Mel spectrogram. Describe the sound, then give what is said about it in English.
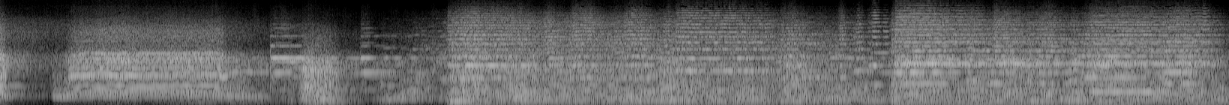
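A steam train whistle sounds in long, loud, multi-toned blasts as the train pulls out, briefly pausing, then sustaining a dense, shrill chord over a low rumbling background. “All aboard. Well, dear friends, it looks as though we're ready to pull out.”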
